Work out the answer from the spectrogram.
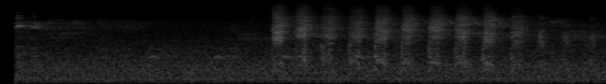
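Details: A pileated woodpecker at its nest gives a rapid series of about ten harsh, buzzy notes, roughly three per second, after a quiet start with soft background hiss.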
